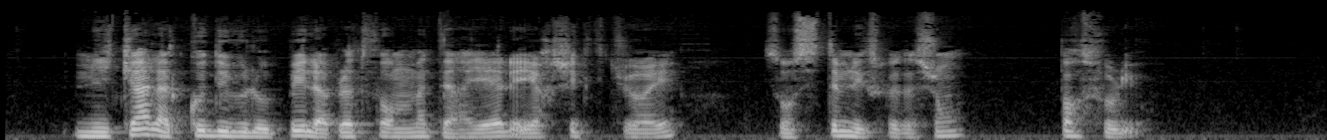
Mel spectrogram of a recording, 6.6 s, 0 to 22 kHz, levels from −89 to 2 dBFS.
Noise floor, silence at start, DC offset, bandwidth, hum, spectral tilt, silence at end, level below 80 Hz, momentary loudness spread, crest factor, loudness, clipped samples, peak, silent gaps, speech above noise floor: -60 dBFS; 0.35 s; under 0.1%; 15.5 kHz; none; -5 dB/octave; 0.95 s; -56 dBFS; 10 LU; 22 dB; -25 LUFS; under 0.1%; -4 dBFS; none; 36 dB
